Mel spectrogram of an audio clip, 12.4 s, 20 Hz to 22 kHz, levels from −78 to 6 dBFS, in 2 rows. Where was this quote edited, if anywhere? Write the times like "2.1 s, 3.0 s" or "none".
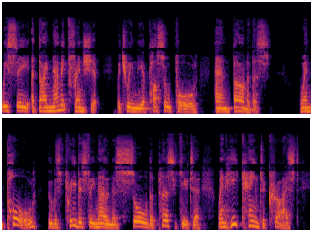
none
